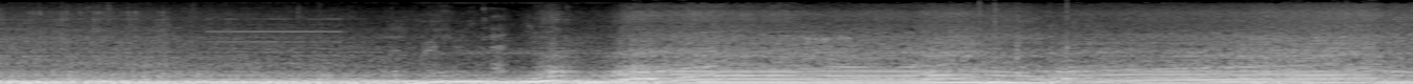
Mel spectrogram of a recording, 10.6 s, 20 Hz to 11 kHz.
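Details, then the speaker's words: Ford Mustang GT 3V 4.6 V8 after new engine, clutch, flywheel and headers install, first start: deep even burble rising and falling smoothly through revs, no knocks or misses; running healthy, clutch smooth. "So it ran really good. I drove it. Clutch feels smooth. Everything feels good."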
